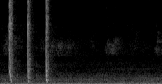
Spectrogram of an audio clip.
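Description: Small parrots, parrotlets, giving three short, sharp chirps in quick succession about a quarter second apart, followed by faint, soft high chatter.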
